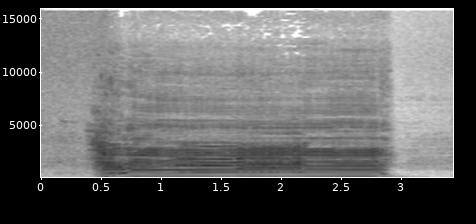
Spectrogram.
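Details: A cow gives one long, rich moo that swoops up, holds steady, then drops away; cows use distinct calls to calves depending on whether they are nearby or separated.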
